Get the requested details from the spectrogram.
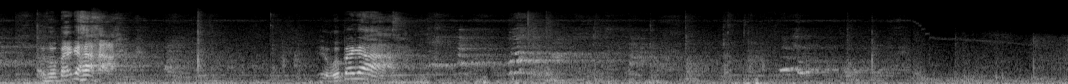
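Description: A young child's feet push off and slap on concrete.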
